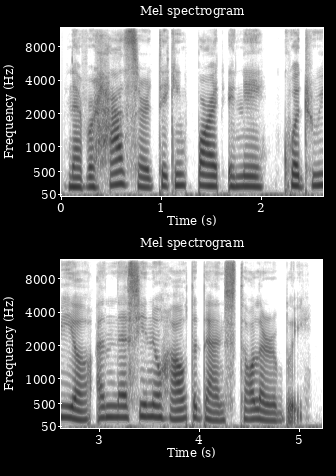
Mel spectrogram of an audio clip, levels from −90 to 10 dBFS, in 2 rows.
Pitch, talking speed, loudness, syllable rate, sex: 205 Hz, 160 wpm, -17 LUFS, 5.1 syllables/s, female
